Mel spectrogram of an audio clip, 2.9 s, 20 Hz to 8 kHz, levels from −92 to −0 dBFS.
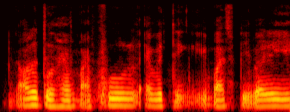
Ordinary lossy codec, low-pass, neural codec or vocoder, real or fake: none; 7.2 kHz; codec, 16 kHz, 8 kbps, FreqCodec, smaller model; fake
